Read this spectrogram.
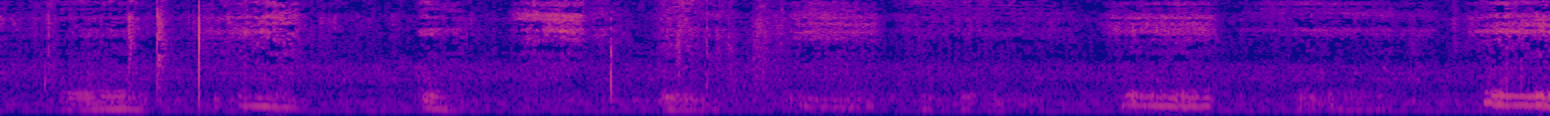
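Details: Sleeping female dog snoring while cuddled, soft nasal breaths rising and falling in short tonal whines roughly every second or two, with faint rustling and handling noises close by.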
